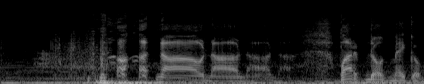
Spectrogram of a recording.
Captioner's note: laughs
